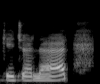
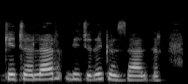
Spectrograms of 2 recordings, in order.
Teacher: Bu zaman gecə bütövlükdə isimdir, lalələr cəm şəkilçisidir. Hər ikisindən vurğu sona düşür.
